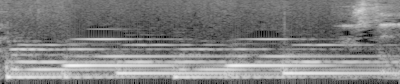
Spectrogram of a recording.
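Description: Steel pan struck with mallets: about six ringing notes in quick succession, roughly three a second, picking out the notes of a D major chord (D, F sharp, A).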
